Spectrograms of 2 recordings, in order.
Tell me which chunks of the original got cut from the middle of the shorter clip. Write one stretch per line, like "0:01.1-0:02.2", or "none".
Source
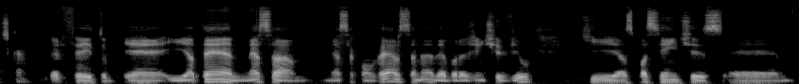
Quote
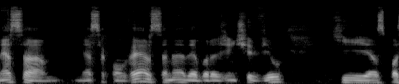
none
